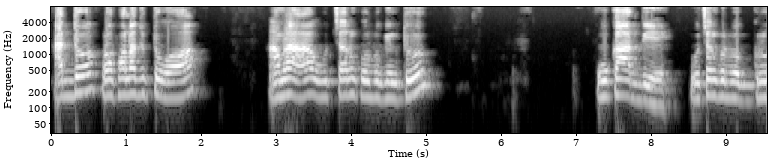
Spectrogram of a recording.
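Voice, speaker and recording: A man teaching a pronunciation lesson, drawing words out syllable by syllable and repeating them. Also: fairly high pitch. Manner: slow, drawn-out syllable-by-syllable modelling, repeating words. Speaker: language teacher. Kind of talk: slow classroom pronunciation lesson.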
